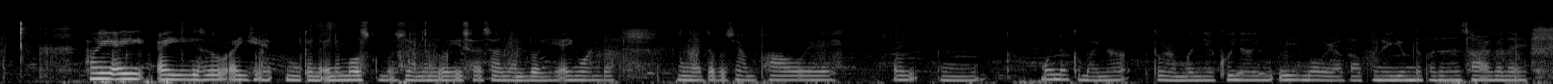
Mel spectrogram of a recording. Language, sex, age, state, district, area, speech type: Manipuri, female, 18-30, Manipur, Chandel, rural, spontaneous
